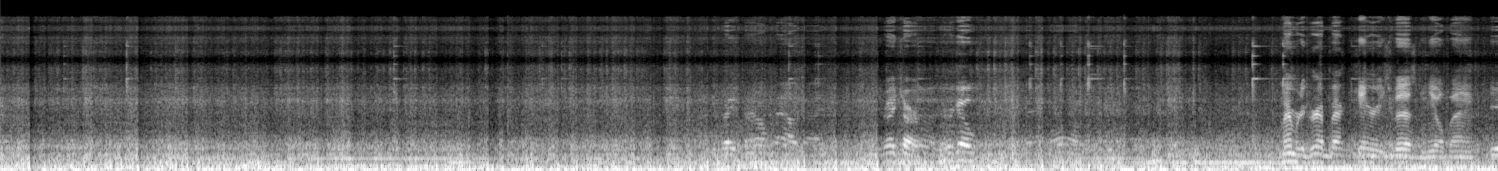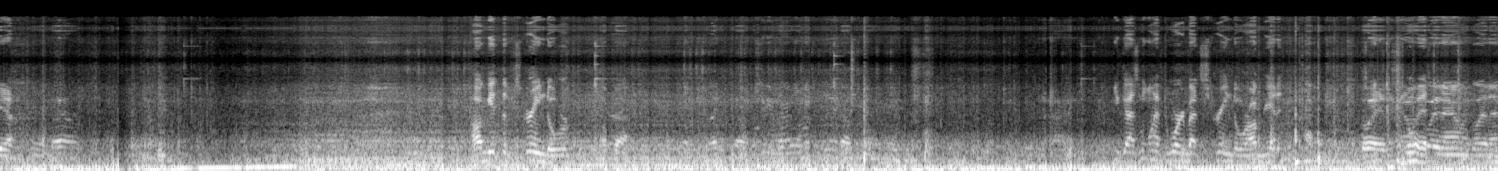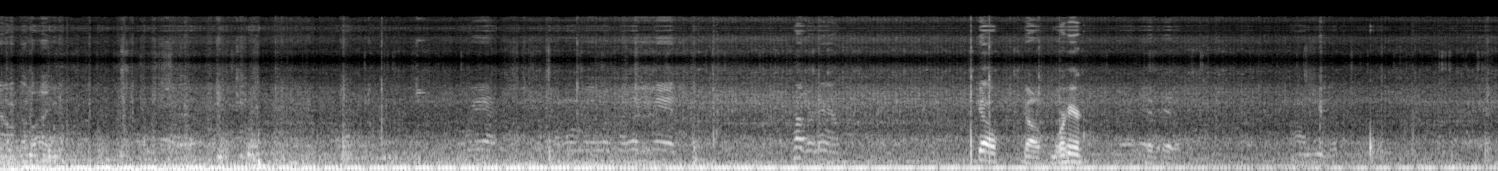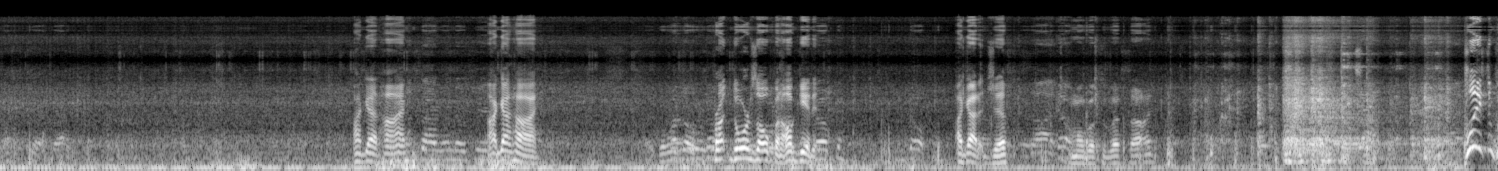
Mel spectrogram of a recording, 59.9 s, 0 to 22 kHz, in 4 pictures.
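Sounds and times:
road rumble: 0.0s - 59.9s
truck engine droning: 0.0s - 59.9s.

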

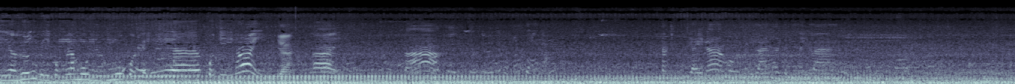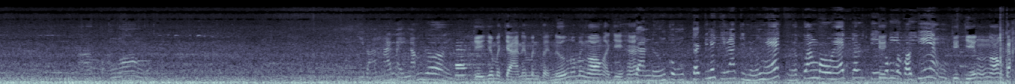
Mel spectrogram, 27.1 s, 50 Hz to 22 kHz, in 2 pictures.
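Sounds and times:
motorbike traffic rumble: 0.0s - 27.0s.

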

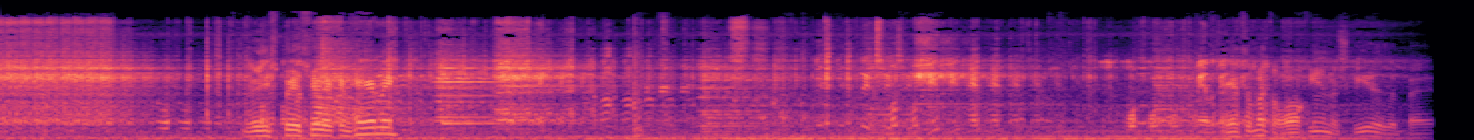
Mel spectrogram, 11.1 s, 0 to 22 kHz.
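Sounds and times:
steady low rumble: 0.0s - 10.3s
radio voice fragments: 0.7s - 4.9s.

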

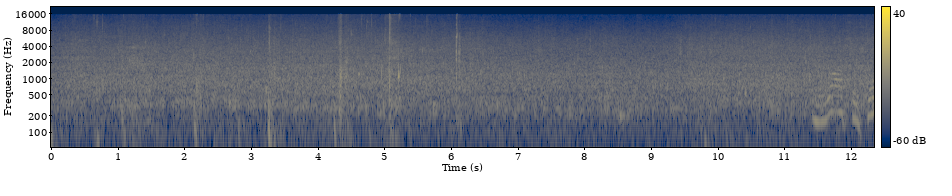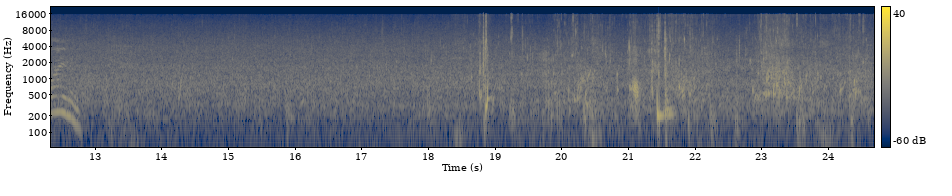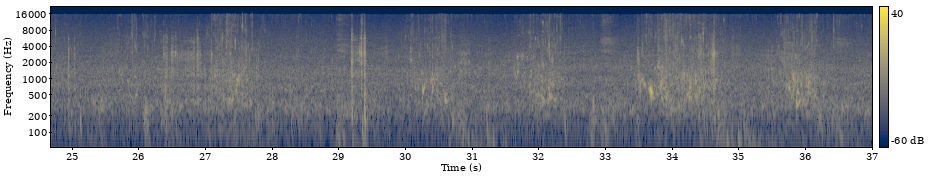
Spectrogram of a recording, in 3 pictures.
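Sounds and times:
feet wading through water: 0.0s - 6.6s, 17.3s - 37.0s
river flowing over rocks: 0.0s - 37.0s.

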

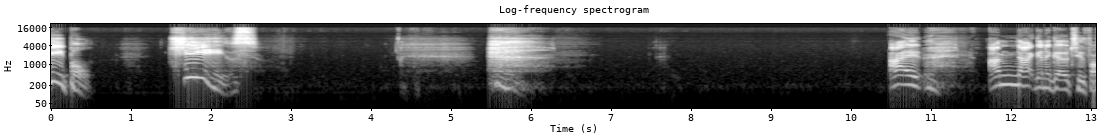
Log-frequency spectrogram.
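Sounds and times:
man sighing: 4.4s - 6.5s, 11.0s - 11.5s
man breathing in: 4.4s - 6.8s.

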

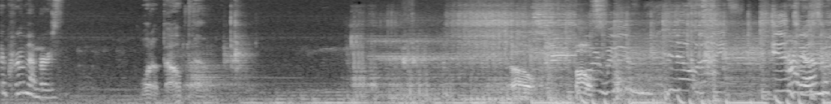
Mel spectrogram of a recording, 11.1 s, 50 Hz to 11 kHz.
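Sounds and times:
steady low rumble: 0.0s - 10.0s
trailer music: 0.9s - 10.3s.

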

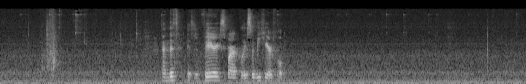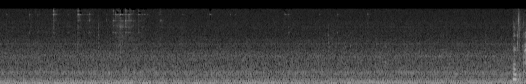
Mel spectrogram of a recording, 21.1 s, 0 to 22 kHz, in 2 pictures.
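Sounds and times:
steady low hum: 0.0s - 21.0s
light jingles: 11.0s - 14.9s.

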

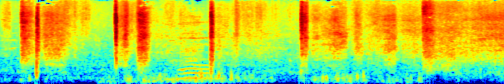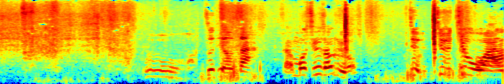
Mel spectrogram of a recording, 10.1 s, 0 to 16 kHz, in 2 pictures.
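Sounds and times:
hands scraping through mud: 0.1s - 7.7s
hoe blade striking mud: 0.2s - 2.3s, 9.4s - 9.8s.

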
